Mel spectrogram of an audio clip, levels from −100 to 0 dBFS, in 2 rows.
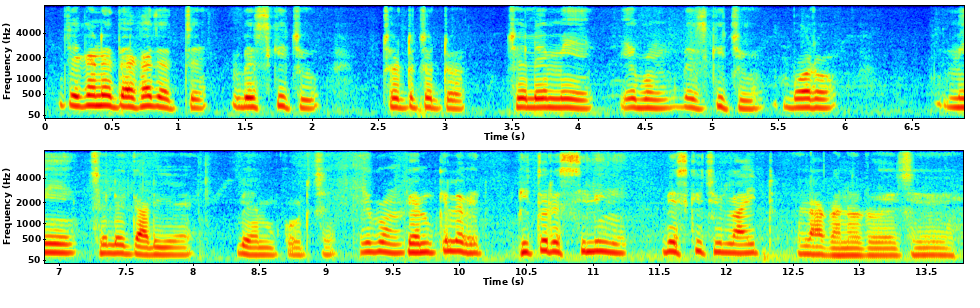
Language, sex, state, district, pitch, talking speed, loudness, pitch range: Bengali, female, West Bengal, Malda, 195 Hz, 130 wpm, -17 LUFS, 170-205 Hz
